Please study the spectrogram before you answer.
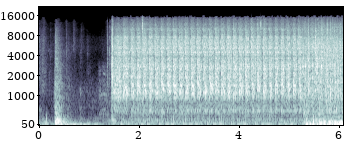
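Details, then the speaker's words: Seat Cupra 2.0 TSI (CJX) engine rebuilt with forged internals, first start: cranked with coils unplugged to build oil pressure, then coils reconnected. A short crank, then an even, slightly busy idle with no knocks, left to warm up. Clean, normal start and idle. "ça tourne ça tourne c'est déjà pas malin on va laisser de monter un petit peu en temp que la pression d'huile elle arrive en haut"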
